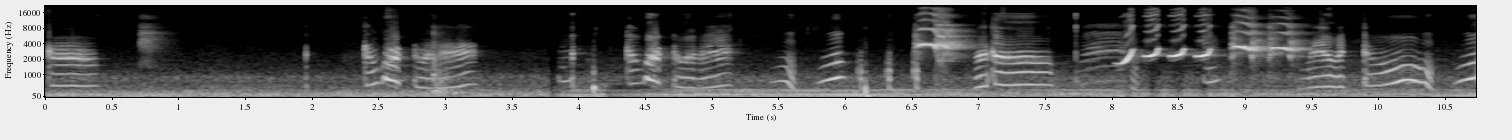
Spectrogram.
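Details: Rose-ringed parakeet talking at length: a rapid string of short, sliding, speech-like syllables and a few harsh squawks, uneven in rhythm and loudness, over a low steady hum.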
